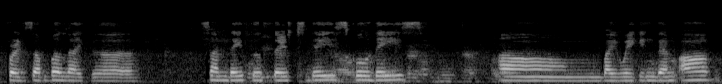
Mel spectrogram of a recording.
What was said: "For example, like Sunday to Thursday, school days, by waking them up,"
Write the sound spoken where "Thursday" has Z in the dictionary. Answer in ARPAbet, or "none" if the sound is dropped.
S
